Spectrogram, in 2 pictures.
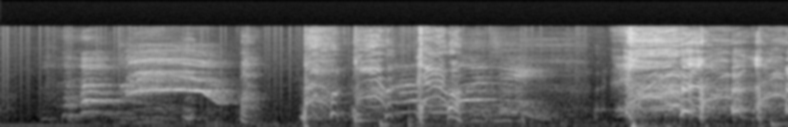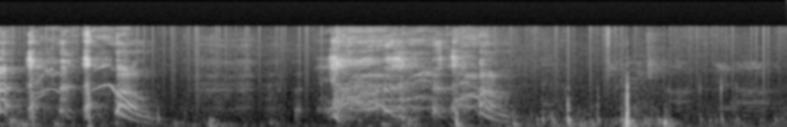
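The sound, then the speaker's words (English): Loud coughing in several rough bursts over about twelve seconds, mixed with strained throaty vocal noises and a sharp final hack near the end. “Got a cough to get off.”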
